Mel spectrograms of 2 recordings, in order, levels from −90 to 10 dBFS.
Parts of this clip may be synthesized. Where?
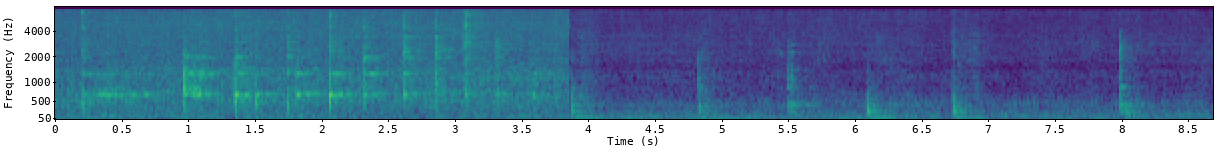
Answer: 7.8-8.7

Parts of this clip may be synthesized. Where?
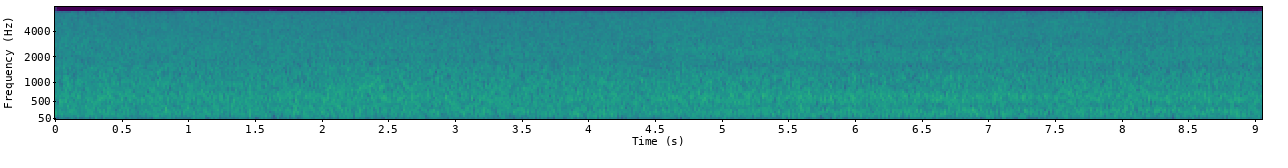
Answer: none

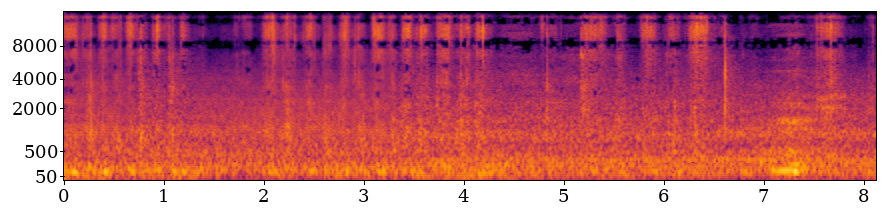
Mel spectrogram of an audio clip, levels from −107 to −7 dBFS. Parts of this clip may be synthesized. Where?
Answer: 0.0-0.7; 1.3-3.3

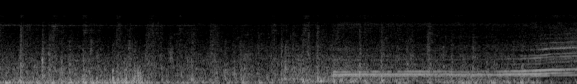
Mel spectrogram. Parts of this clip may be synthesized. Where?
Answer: 2.0-2.7; 4.2-5.1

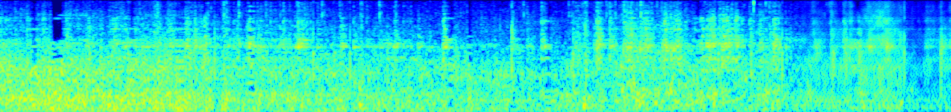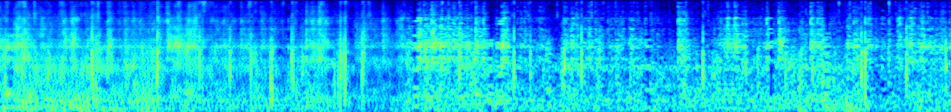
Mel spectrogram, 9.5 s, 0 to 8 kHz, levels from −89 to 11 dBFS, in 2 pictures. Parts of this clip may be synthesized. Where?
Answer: 4.0-6.8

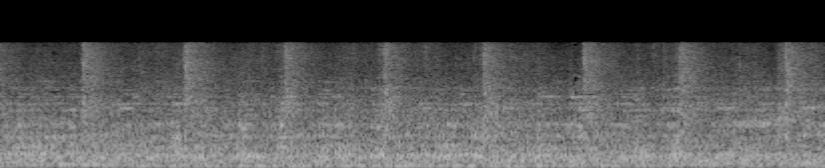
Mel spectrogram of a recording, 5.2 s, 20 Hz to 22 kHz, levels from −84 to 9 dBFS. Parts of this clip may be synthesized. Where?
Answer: 4.5-5.2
